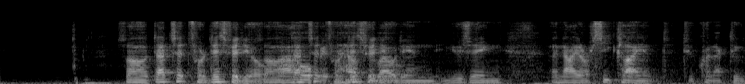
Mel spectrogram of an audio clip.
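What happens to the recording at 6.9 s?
Nothing goes wrong at 6.9 s: the audio carries on intact through that moment, with only the ordinary band limit of a wideband call path, nothing above 8 kHz.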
